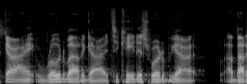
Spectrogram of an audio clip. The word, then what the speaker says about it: Tacitus: It's Tacitus is how I pronounce it. Some people pronounce it differently, but Tacitus, he connected Jesus Christ when he was, I mean, sentenced to hang on a cross from Pontius Pilate.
